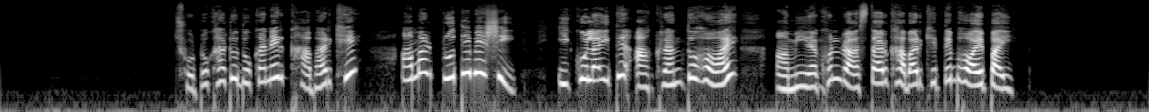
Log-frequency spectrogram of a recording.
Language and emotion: Bengali, fearful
